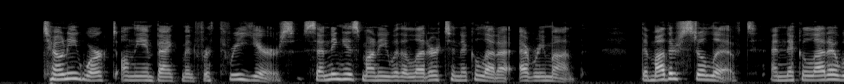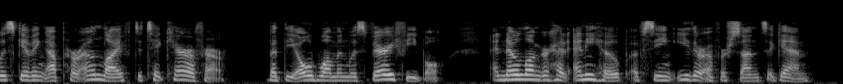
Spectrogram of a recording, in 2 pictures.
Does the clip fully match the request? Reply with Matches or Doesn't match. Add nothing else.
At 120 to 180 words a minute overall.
Doesn't match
